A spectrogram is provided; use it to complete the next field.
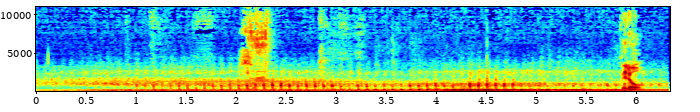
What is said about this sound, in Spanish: ¡Parece un helicóptero! ¿Habéis oído? ¡Hay un helicóptero aterrizando en la parte de atrás!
